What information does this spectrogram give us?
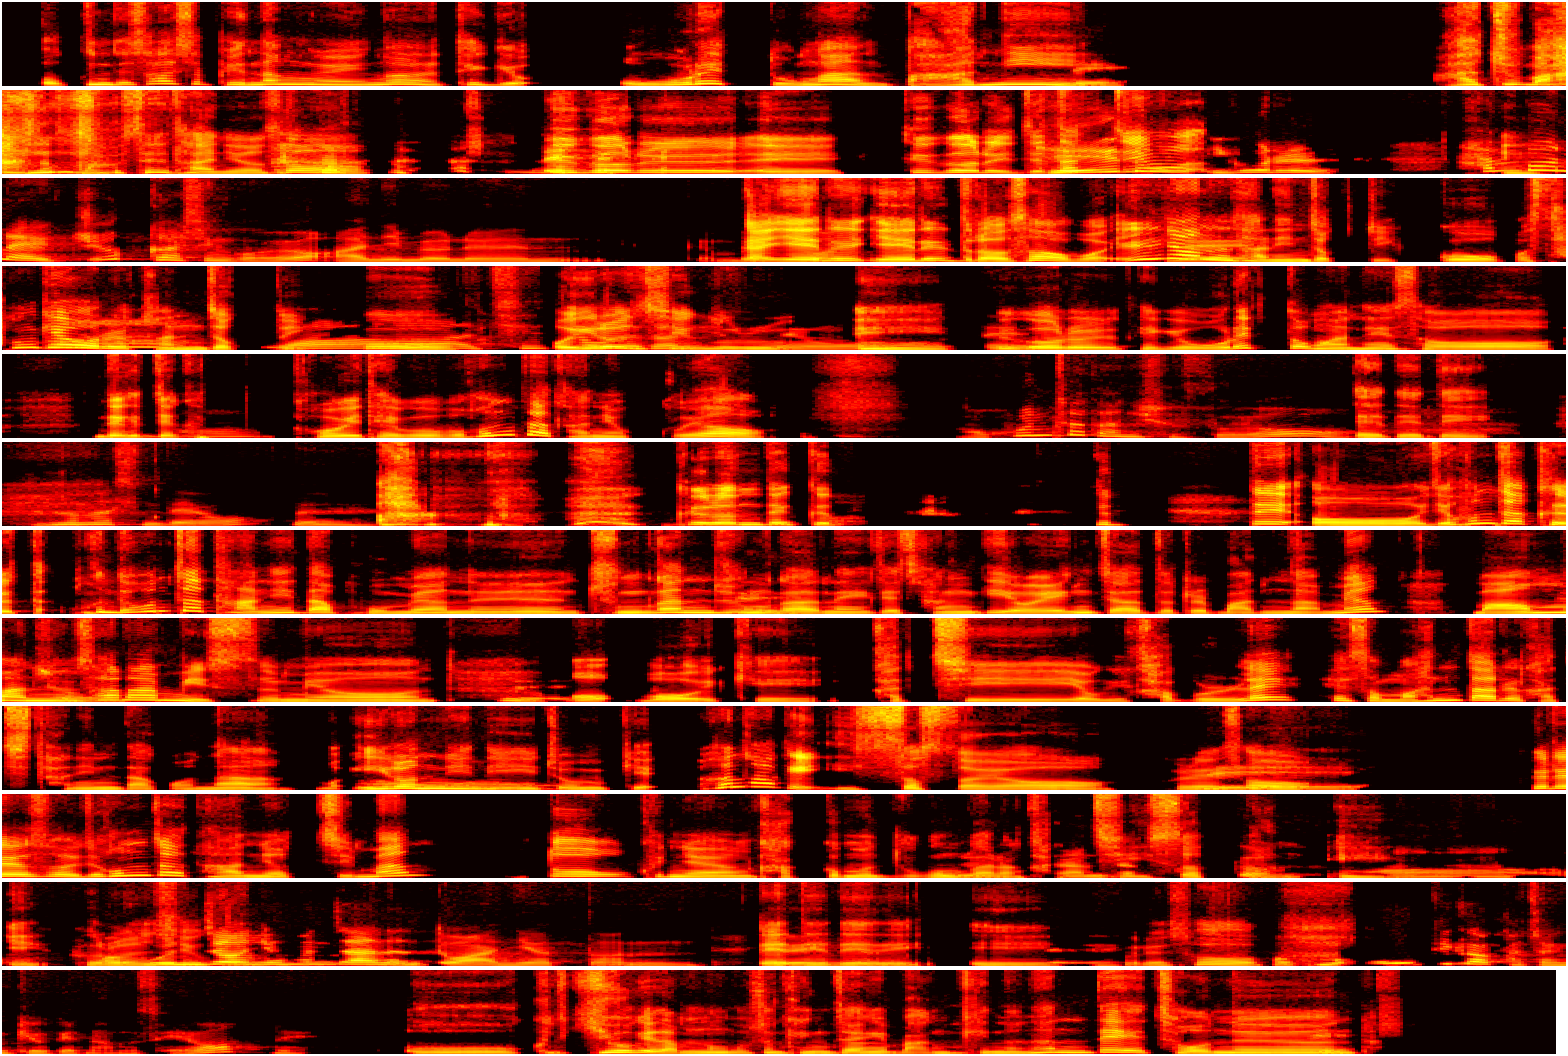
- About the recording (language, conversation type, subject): Korean, podcast, 가장 기억에 남는 여행 경험을 들려주실 수 있나요?
- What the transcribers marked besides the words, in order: laughing while speaking: "아주 많은 곳에"; laugh; laughing while speaking: "네"; laugh; gasp; sniff; laugh; gasp; other background noise; laugh; distorted speech; static; inhale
